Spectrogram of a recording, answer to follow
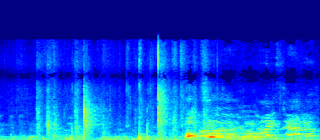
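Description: A few sharp clacks of fighting sticks striking in a short-stick sparring exchange, followed by a raised voice calling out for the last second and a half.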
